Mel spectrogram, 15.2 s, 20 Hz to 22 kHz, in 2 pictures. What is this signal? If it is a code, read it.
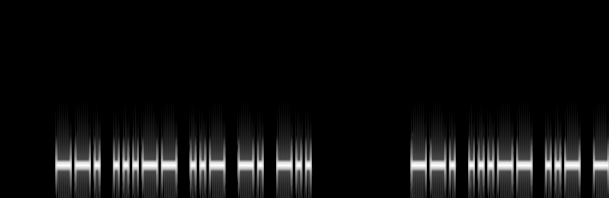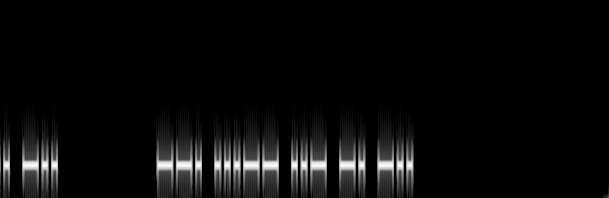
Morse code, heard as a keyed tone, about 20 wpm, 700 Hz. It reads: G3UND G3UND G3UND
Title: DXCC-100 Call Signs - 5 Characters - Repeated 3x - 20wpm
